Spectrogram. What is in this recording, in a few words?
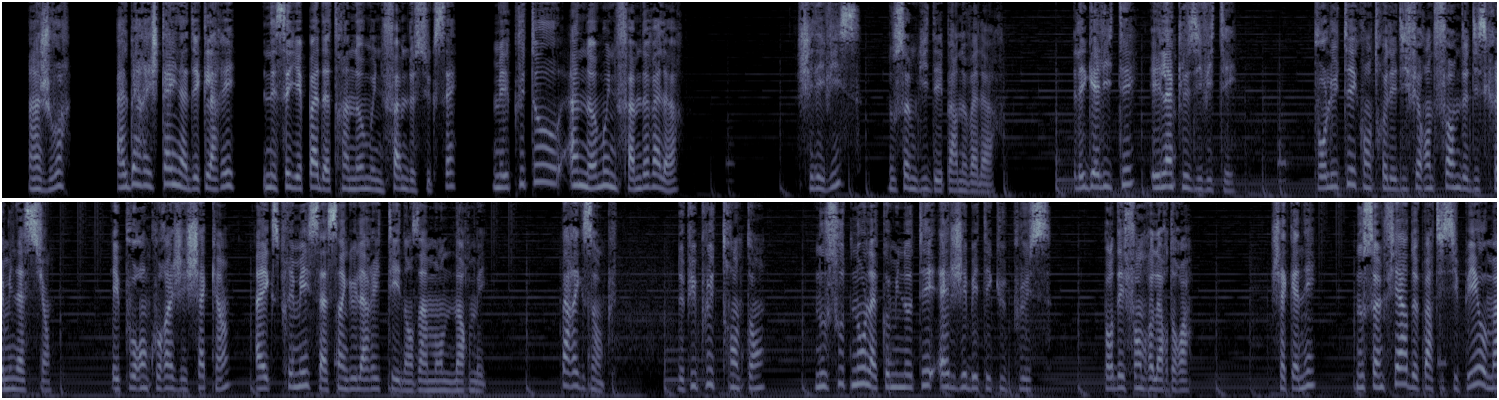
Podcast; voix-off; Levis; Droite decidee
